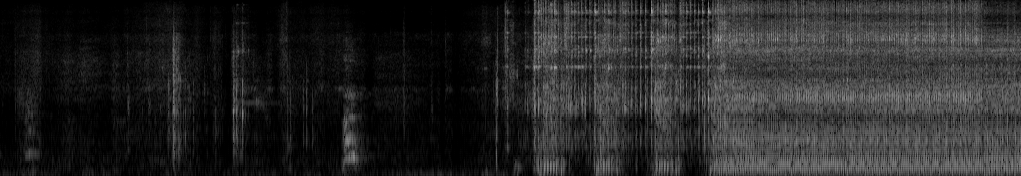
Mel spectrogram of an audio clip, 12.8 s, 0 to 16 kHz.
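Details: Rebuilt Husqvarna 288XP chainsaw (new cylinder, piston, swapped crankcase), high-speed screw adjustment having no effect: after pull-start bursts it screams at a high steady over-revving pitch, running very lean, risking scoring the cylinder.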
